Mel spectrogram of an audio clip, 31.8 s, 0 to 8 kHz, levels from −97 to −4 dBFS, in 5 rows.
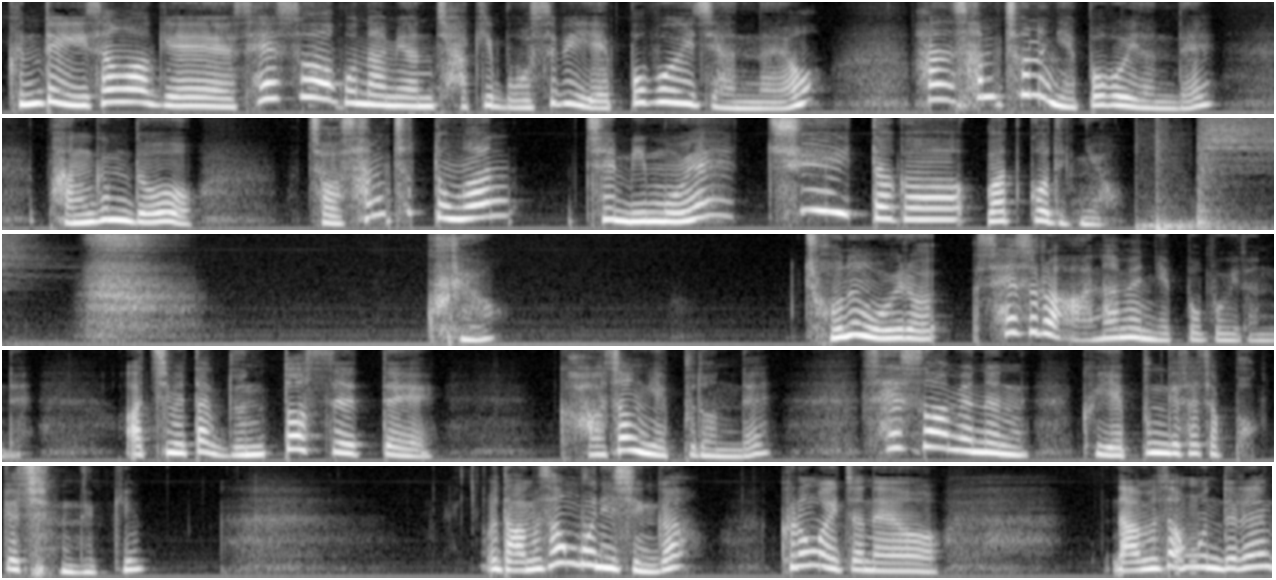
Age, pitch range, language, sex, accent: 20-39, 185-310 Hz, Korean, female, native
